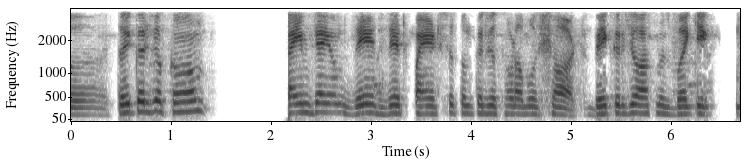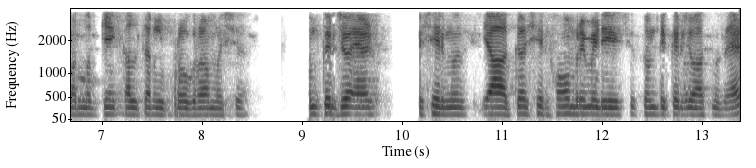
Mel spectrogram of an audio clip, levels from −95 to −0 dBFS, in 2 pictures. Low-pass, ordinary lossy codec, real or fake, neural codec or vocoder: 3.6 kHz; AAC, 24 kbps; fake; codec, 16 kHz, 6 kbps, DAC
